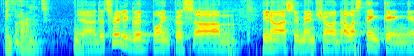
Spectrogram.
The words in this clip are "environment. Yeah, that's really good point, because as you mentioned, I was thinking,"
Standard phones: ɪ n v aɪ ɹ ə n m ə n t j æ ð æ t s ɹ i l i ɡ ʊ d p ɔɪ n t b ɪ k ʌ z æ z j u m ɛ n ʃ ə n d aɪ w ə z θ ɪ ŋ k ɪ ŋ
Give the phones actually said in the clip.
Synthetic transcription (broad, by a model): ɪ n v aɪ ɹ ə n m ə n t j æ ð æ t s ɹ i l i ɡ ʊ d p ɔɪ n t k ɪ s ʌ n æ s j u m ɛ n ʃ ə n d aɪ w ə s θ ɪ ŋ k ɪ ŋ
